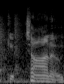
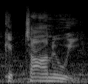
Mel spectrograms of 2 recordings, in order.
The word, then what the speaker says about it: Kiptanui: I call him Kiptano 2, or Kiptanui.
